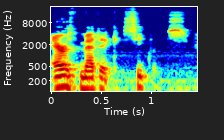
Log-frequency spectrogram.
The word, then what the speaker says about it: arithmetic: arithmetic sequence I'm usually adjectives that can be used as nouns that end with I see I think that's real at least they have pronunciation that's towards the end sort of towards the front so if I'm saying this series is called an arithmetic series an arithmetic sequence not arithmetic sequence that that's not the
